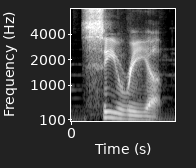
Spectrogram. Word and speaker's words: Syreyup: But to make it known, if you want to say my name technically correctly, it's Siri. SiriUP. If you use iOS and activate Siri, you said it right.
